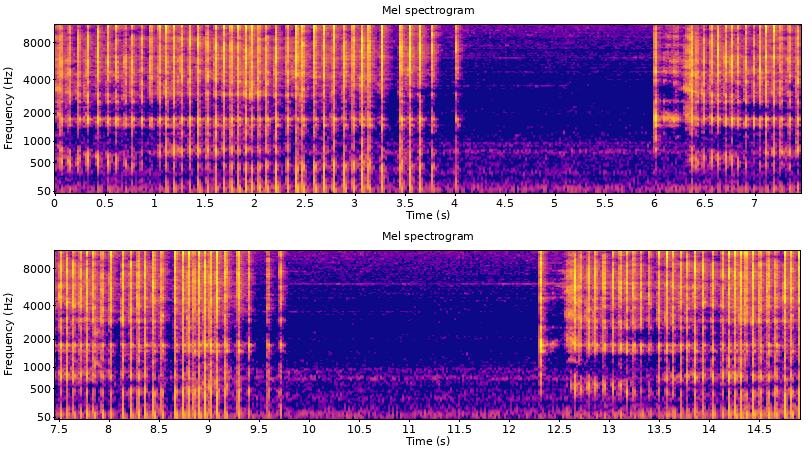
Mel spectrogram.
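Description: A wooden spoon is rapidly tapped and scraped on the textured top of a gold metal lid sitting on a small empty glass jar. Quick, dry, sharp clicks come in fast dense bursts with a bright scratchy edge, separated by two brief silent pauses.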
